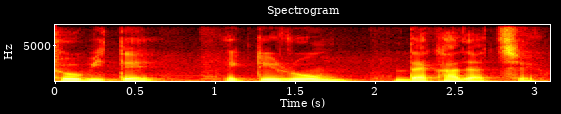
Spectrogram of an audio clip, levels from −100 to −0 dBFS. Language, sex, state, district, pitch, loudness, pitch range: Bengali, male, West Bengal, Cooch Behar, 130 Hz, -15 LUFS, 125-140 Hz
